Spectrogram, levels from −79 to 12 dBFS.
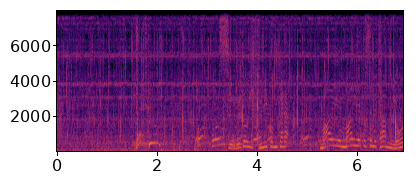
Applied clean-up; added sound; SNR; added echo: none; Boiling; 5 dB; none.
